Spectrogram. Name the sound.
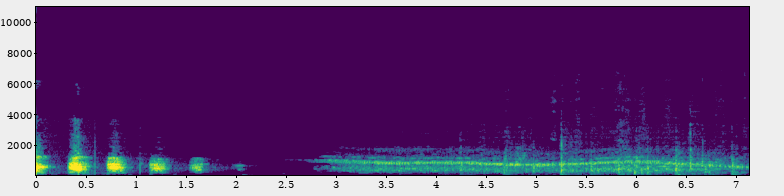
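husky dog barking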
